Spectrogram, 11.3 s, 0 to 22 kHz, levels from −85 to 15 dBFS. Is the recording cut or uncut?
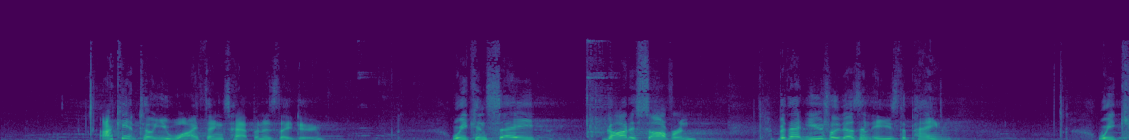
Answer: uncut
